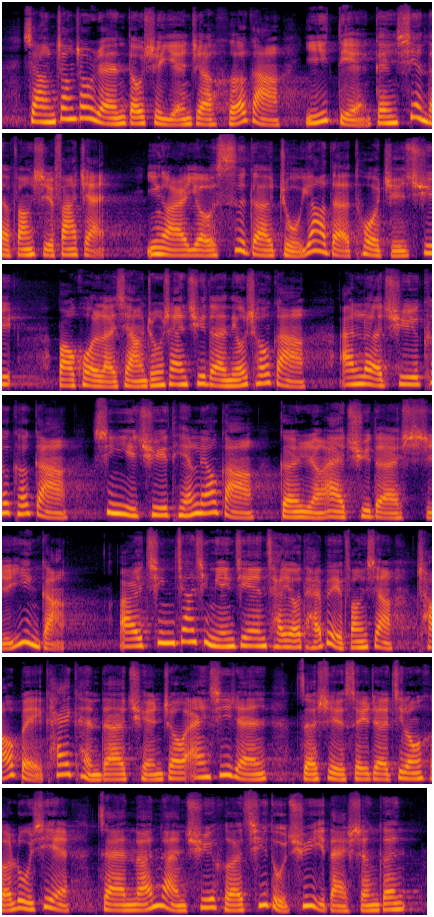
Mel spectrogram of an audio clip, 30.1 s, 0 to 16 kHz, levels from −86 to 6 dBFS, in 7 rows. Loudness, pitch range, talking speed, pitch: -16 LUFS, 150-225 Hz, 210 characters per minute, 175 Hz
